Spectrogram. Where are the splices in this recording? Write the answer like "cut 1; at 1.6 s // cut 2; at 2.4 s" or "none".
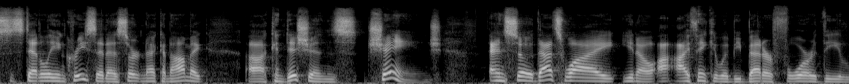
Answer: none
